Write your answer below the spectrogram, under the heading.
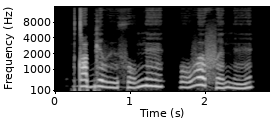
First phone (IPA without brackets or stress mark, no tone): dˤ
